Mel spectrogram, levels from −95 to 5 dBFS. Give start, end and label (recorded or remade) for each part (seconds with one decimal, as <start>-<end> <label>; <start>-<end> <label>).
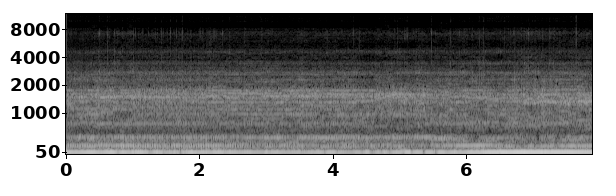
0.0-1.0 remade; 1.0-2.1 recorded; 2.1-7.9 remade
